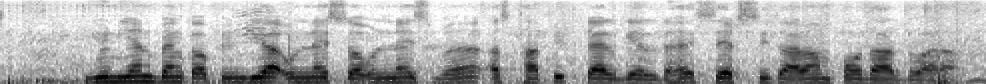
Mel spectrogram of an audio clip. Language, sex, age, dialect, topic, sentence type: Maithili, male, 31-35, Bajjika, banking, statement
